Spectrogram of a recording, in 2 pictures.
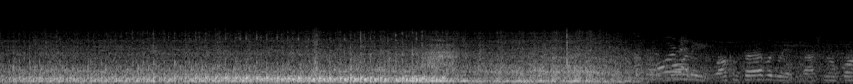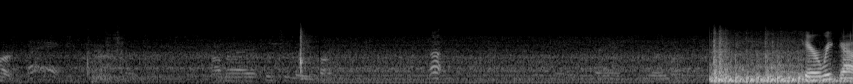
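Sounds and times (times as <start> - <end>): loud motorcycle pulling away: 0.0 - 7.0
motorcycles idling: 0.0 - 17.0.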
